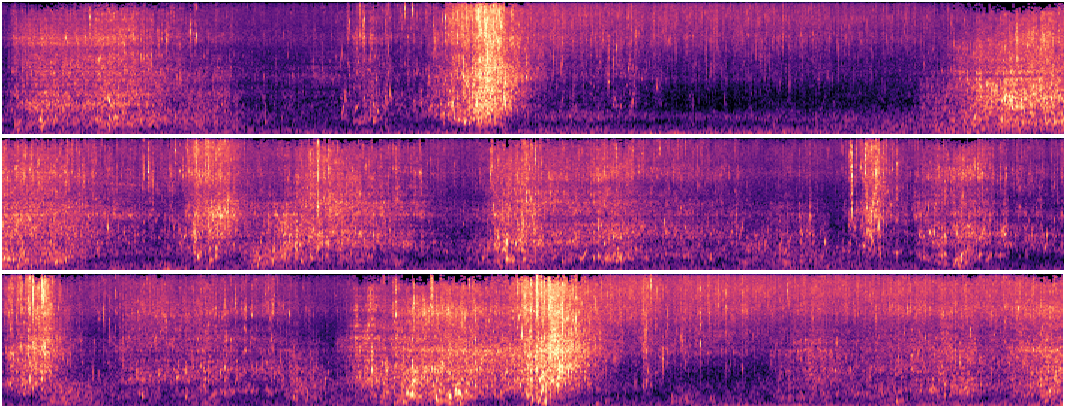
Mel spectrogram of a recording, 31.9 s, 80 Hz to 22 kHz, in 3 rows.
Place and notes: Criel-sur-Mer, France - The sea at Criel beach
Sound of the sea, with waves lapping on the pebbles, at the quiet Criel beach.
3 November 2017, 10:00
